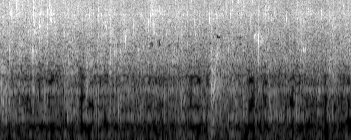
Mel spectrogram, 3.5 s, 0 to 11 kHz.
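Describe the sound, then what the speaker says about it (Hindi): Chopped onion, about a bowlful, fries in hot oil in a pressure cooker for egg biryani, a dense, close, even sizzle that holds steady throughout. "अब हम इसमें डालेंगे 1 कटोरी कटा हुआ प्याज"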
